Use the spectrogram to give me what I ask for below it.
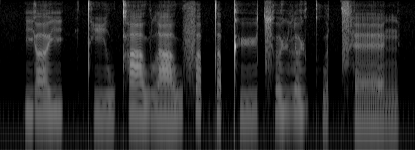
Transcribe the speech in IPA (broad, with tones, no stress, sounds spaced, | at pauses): j ɐ˥ j | t̪ʰ iː˨˧ w kʰ aː˧ w l aː˨˥ w f ɐ˥ p̚ t̪ ɐ˧ p̚ kʰ yː˨˧ t͡sʰ ɵ˥ ɥ l ɵ˥ ɥ kʷʰ ɐ˨˥ t̚ t͡sʰ ɛː˨˩ ŋ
